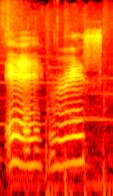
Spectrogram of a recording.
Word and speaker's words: Erised: It's Desire Backward. Backwards. Yes. But how do you say Desire Backwards? Erised.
